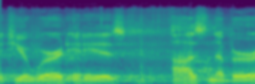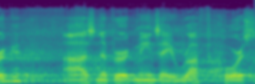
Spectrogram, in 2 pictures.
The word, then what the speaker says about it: Osnaburg: with covers made of Osnaburg. Are there any alternate pronunciations? Just Osnaburg. Osnaburg. Osnaburg. No. Osnaburg. Osnaburg. It's not a hard vowel sound in the middle of this word.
